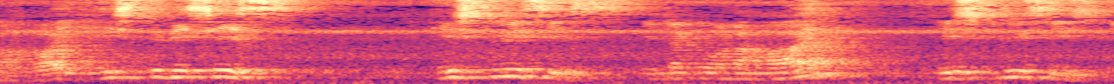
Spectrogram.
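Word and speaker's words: hysteresis: এটাকে বলা হয় হিস্টেরিসিস। HISTERESIS SIS এর বাংলা উচ্চারণ তাই হবে হিস্টেরিসিস।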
